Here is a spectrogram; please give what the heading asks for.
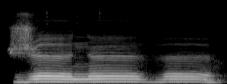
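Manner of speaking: Je ne veux very slow, three neutral e sounds; slow demo. Shown as a demonstration. Teacher modelling the vowels in Je ne veux. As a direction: stretch the e in Je ne veux. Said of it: "tres veces E".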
